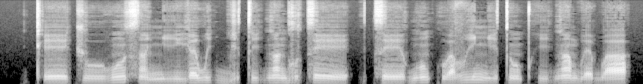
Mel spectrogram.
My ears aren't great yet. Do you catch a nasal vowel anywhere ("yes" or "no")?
yes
